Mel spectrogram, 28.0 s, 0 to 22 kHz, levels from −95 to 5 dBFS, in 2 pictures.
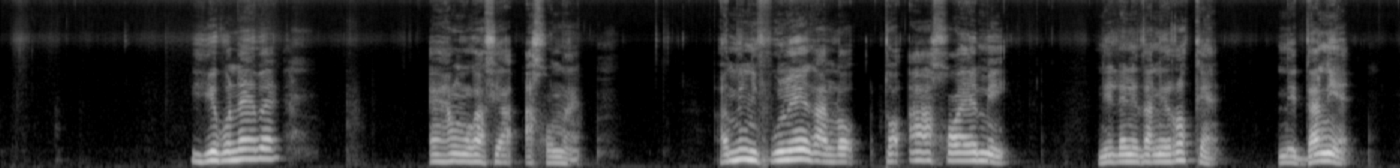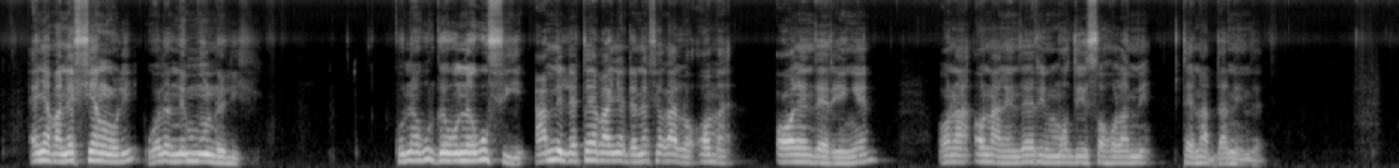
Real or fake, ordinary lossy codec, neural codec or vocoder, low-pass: real; none; none; none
